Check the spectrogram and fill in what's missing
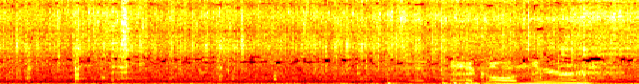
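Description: A steak seasoned with Montreal steak spice sizzles steadily in a pan at a cold, windy hot-tent campsite, a constant crackling fry, with a voice speaking briefly near the end.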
